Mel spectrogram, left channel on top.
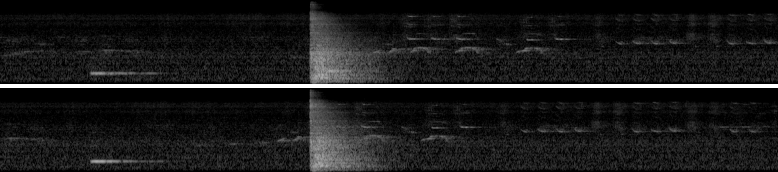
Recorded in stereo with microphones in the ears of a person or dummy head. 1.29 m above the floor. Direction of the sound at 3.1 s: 10° right (ahead or behind).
